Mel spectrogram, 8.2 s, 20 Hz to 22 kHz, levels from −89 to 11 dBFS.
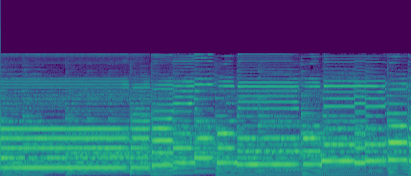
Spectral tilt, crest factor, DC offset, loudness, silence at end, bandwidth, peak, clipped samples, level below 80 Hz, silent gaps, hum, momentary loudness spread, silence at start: -4.5 dB/octave; 12 dB; under 0.1%; -16 LUFS; 0 s; 6.6 kHz; -4 dBFS; under 0.1%; -50 dBFS; none; none; 3 LU; 0 s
